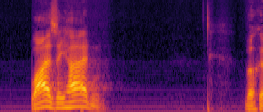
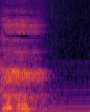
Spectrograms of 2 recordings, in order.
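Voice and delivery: fearful gasp; 15 dB quieter than usual. Acted. Adam's first fear.

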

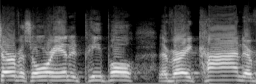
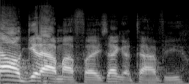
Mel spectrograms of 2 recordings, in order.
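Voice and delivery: dismissive brush-off; 9 semitones lower, faster than usual. Retold or imitated. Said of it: "Somebody comes in and says".

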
